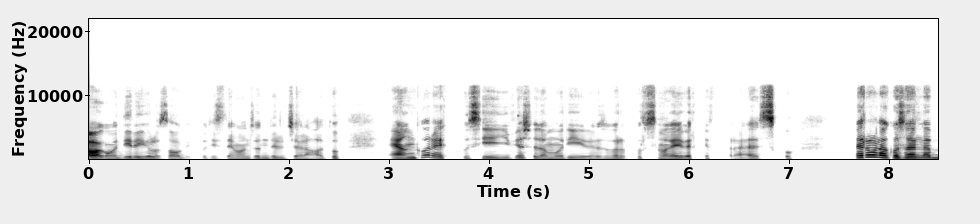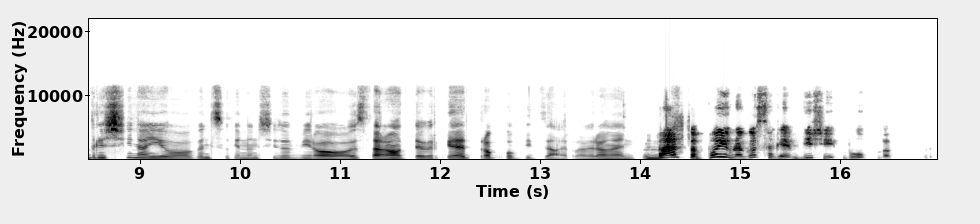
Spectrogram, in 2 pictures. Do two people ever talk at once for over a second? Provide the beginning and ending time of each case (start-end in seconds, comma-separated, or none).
none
